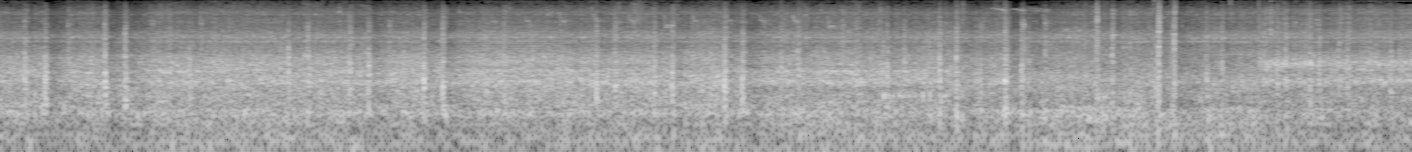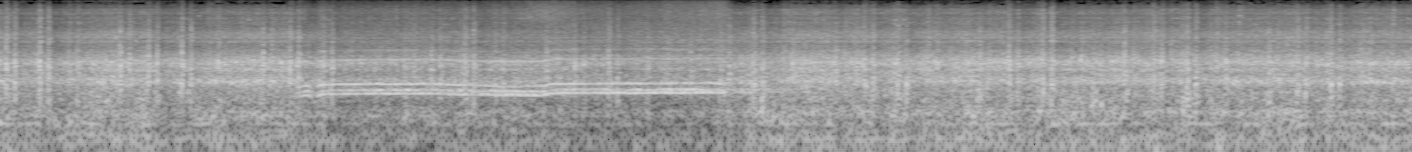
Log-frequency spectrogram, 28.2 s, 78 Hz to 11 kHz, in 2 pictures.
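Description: A 15-inch-gauge train running, heard from the carriage: a steady rumble of wheels on rail with scattered clicks from the track. Around two-thirds of the way through, the locomotive ahead sounds its whistle for about four seconds, with a high steady tone from the train already under way a few seconds before.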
